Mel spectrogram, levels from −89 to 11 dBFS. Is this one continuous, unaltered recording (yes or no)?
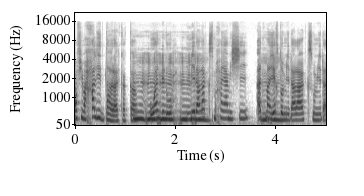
yes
